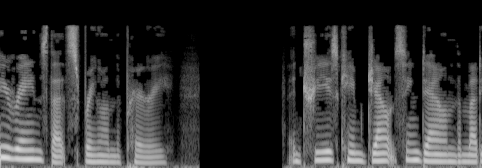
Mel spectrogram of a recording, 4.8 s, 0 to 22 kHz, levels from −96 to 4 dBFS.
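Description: From 1.50 s to 4.27 s the sound shows channel delay (comb filtering). One channel runs late by about a single sample, roughly 0.02 ms, and when the two channels are summed to mono the shared content cancels at evenly spaced frequencies. With so short an offset, the first notch falls near 20 kHz, at the top of the audible band. The result is a dulling and loss of air in the highest frequencies rather than an obvious hollow or phasey colour.

Within that span, a rebuffering stall runs from 1.99 s to 2.82 s. Playback ran out of buffered audio and halted until more data arrived. The sound drops to silence for 0.83 s, then picks up exactly where it stopped, with nothing skipped. The pause adds time to the clip instead of removing content, and the restart lands mid-stream without a jump.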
